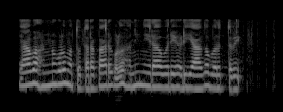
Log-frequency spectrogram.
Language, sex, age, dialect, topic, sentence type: Kannada, female, 18-24, Central, agriculture, question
